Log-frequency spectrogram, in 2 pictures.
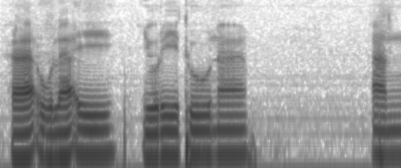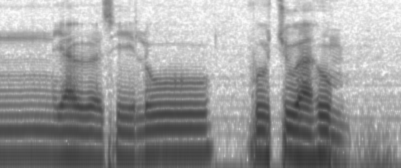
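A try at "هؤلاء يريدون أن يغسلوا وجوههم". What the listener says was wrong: Naam.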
